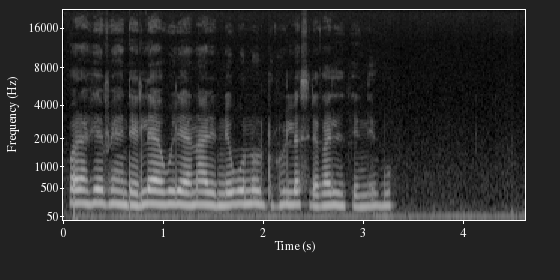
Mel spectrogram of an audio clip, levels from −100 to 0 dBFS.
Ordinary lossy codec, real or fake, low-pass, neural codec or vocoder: none; real; none; none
